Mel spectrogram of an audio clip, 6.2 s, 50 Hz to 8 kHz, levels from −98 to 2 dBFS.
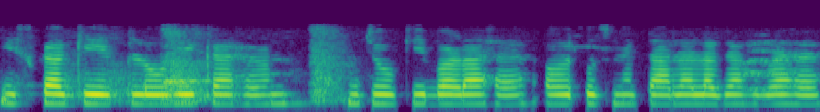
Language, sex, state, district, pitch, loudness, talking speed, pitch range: Hindi, female, Uttar Pradesh, Ghazipur, 205 Hz, -17 LUFS, 145 wpm, 205-215 Hz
